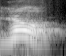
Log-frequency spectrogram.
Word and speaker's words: rho: and that constant now in this term is rho. It is pronounced as rho.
